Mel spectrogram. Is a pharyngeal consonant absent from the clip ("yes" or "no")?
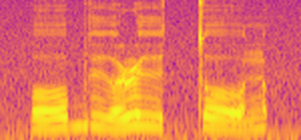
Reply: yes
